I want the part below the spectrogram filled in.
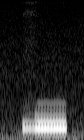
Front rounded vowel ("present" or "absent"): absent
